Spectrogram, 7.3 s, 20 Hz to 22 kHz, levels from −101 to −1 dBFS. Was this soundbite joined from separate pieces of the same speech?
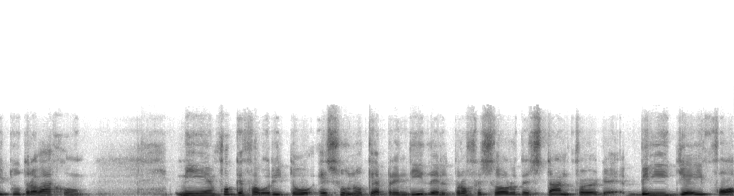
no; 0 cuts

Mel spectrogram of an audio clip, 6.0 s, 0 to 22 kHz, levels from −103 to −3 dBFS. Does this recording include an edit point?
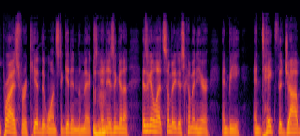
no; 0 cuts

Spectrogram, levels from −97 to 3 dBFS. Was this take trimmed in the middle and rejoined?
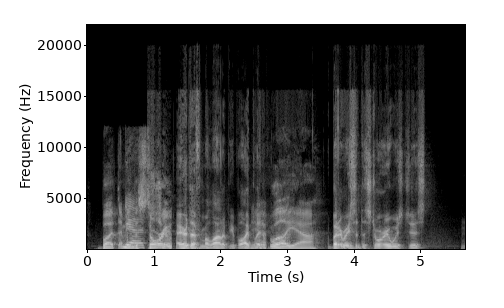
yes; 2 cuts; at 1.3 s, 2.7 s

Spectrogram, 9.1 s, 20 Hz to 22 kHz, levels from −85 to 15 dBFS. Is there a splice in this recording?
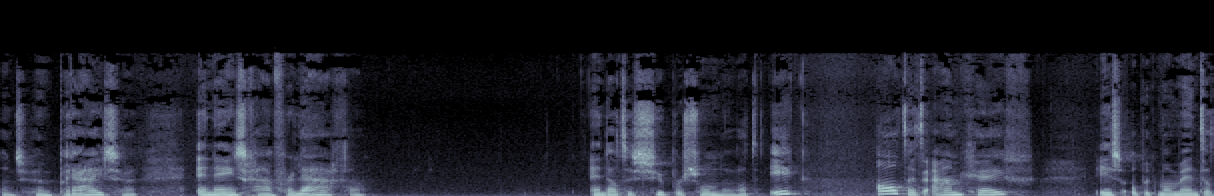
no; 0 cuts

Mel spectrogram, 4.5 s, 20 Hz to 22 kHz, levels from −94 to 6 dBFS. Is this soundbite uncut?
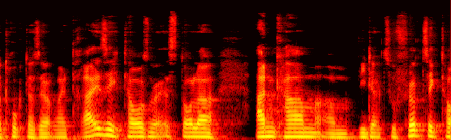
yes; 0 cuts

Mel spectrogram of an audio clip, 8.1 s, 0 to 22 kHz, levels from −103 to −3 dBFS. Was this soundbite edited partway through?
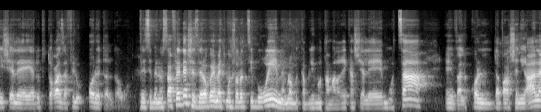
yes; 2 cuts; at 2.1 s, 4.2 s

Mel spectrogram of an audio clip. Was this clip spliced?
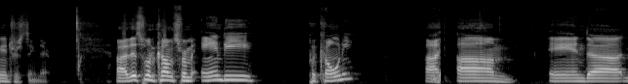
yes; 1 cut; at 4.4 s

